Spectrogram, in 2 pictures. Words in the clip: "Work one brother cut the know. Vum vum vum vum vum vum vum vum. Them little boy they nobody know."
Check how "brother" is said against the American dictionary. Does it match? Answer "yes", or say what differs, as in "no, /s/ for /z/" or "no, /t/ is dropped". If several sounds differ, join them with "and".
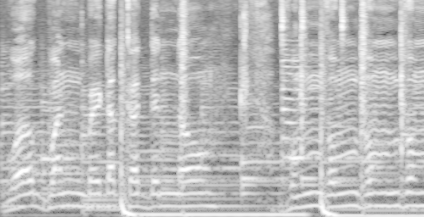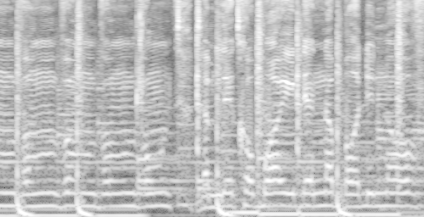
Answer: no, /ɹ/ is dropped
